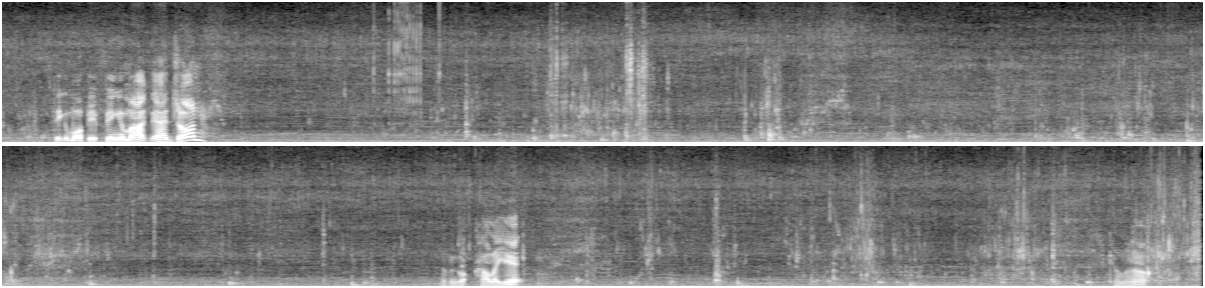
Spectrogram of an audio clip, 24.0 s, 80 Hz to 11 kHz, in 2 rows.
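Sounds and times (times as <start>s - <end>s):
water lapping against boat hull: 0.0s - 1.2s, 3.4s - 24.0s.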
